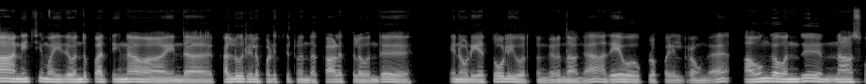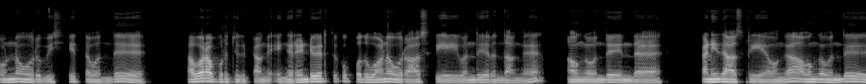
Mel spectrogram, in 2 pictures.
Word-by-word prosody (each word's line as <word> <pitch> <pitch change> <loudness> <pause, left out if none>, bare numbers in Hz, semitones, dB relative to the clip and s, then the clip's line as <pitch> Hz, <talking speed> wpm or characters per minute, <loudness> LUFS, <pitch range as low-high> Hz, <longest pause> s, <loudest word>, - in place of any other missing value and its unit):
ஆ, - - +6 0.2
நிச்சயமா. 130 0 +2
இது 115 - +1
வந்து 120 +2 +3
பாத்தீங்கன்னா, 115 +1 +2 0.4
இந்த 100 0 0 0.3
கல்லூரியில 120 0 +2
படிச்சிட்டு 110 0 -6
இருந்த 100 -1 -1
காலத்தில 105 -1 -1
வந்து, 105 +5 -1 0.7
என்னுடைய 105 -1 +2
தோழி 130 -1 +2
ஒருத்தவங்க 105 -1 -4
இருந்தாங்க. 100 -2 -2 0.2
அதே 105 0 0
வகுப்புல 100 0 -3
பயில்றவங்க. 95 0 -5 0.4
அவுங்க 135 +5 +3
வந்து, 120 +5 +3 0.3
நான் 115 +1 +1
சொன்ன 115 +2 +2
ஒரு 105 -1 0
விஷயத்த 115 +3 -7
வந்து, 100 +8 -2 0.7
தவறா 140 +4 +6
புருஞ்சுக்கிட்டாங்க. 105 -2 -3
எங்க 105 +1 0
2 115 +4 +4
பேருத்துக்கும், 140 +1 -3
பொதுவான 115 +1 +2
ஒரு 105 - -1
ஆசிரியை 105 -1 -3
வந்து 105 +2 0
இருந்தாங்க. 100 -1 -3 0.4
அவுங்க 105 -1 +1
வந்து, 110 +1 +1
இந்த 100 0 0 0.6
கணித 120 +1 +5
ஆசிரியை 110 -2 -3
அவுங்க. 100 +5 -1
அவுங்க 120 +1 +2
வந்து 115 +5 +1
110 Hz, 150 wpm, -22 LUFS, 105-120 Hz, 0.7 s, ஆ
